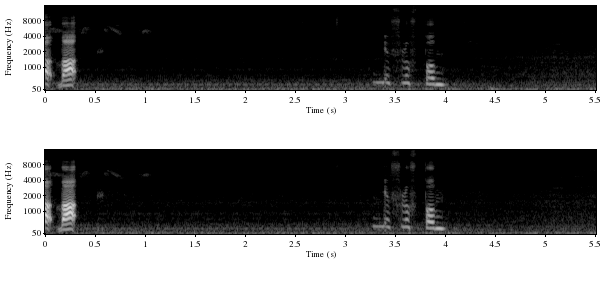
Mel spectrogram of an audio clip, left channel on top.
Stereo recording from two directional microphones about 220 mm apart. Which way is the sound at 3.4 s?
25° right (ahead or behind).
